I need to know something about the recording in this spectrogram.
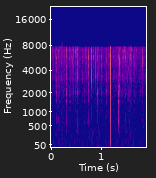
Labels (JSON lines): {"label": "ambient", "recorder": "HydroMoth"}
